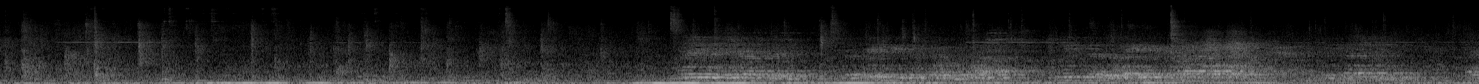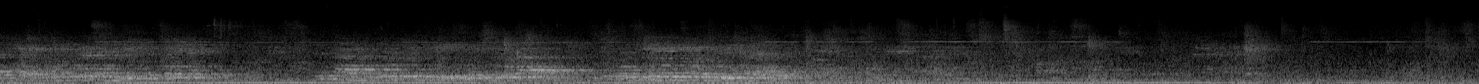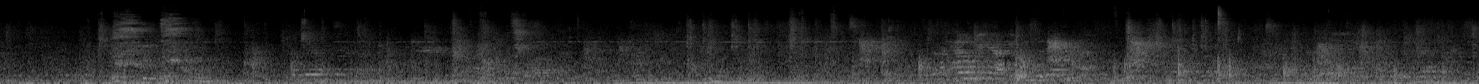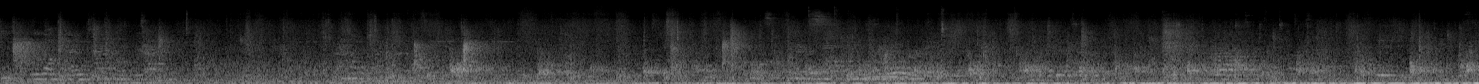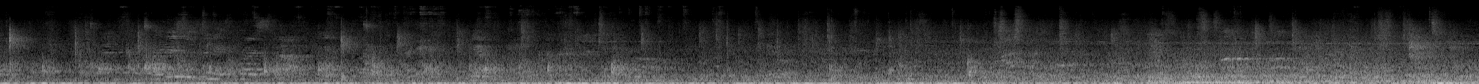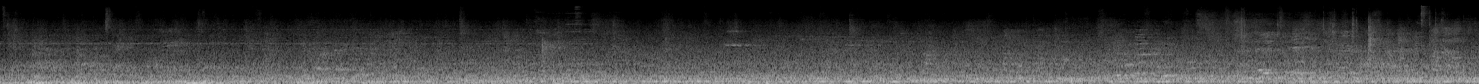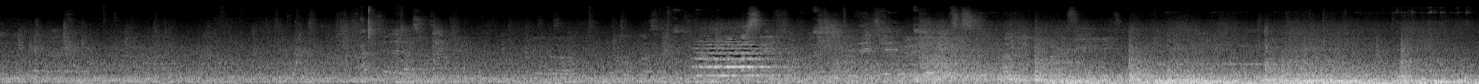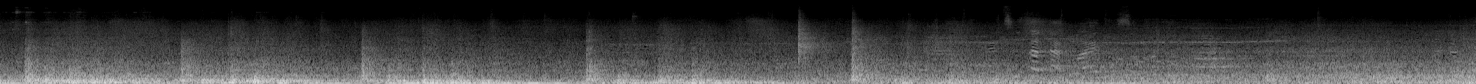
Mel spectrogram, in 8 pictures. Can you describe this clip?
subway tunnel +train passby bassy NYC, USA
NYC, USA, bassy, passby, subway, train, tunnel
